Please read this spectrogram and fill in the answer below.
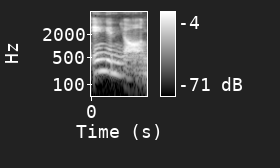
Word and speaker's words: yin and yang: In order to make, like, a full yin and yang symbol, yin and yang, yin and yang, because technically that's how you pronounce them.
